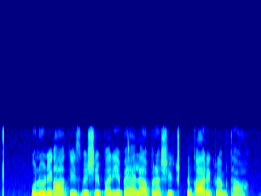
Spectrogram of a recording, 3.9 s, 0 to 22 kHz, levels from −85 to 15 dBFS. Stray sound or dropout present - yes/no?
yes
